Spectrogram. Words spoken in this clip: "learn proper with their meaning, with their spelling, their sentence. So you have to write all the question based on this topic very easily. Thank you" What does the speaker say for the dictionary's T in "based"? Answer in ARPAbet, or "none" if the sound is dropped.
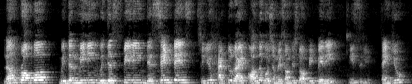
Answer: none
